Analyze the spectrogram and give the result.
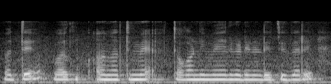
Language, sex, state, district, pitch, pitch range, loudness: Kannada, female, Karnataka, Bidar, 220 Hz, 215-225 Hz, -13 LUFS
